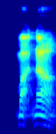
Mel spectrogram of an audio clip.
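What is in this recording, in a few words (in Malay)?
"makna", Malay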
